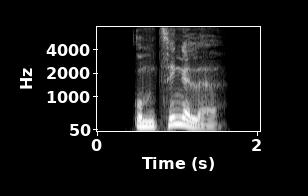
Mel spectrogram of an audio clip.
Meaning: inflection of umzingeln: 1. first-person singular present 2. first-person plural subjunctive I 3. third-person singular subjunctive I 4. singular imperative
- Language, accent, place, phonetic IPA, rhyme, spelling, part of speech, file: German, Germany, Berlin, [ʊmˈt͡sɪŋələ], -ɪŋələ, umzingele, verb, De-umzingele.ogg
